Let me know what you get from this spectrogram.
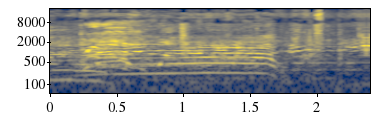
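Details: Cattle being unloaded from a truck give a long, steady moo lasting about a second and a half, strong and harmonic, then sliding down at the end, with faint voices in the background.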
